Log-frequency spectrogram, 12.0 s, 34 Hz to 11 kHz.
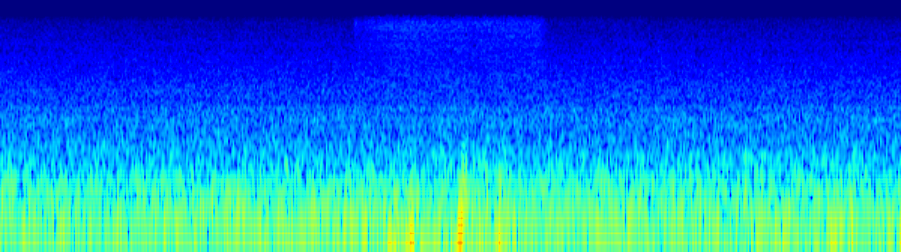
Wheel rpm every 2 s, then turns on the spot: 0, 0, 0, 0, 0, 0.
none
